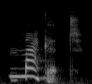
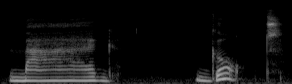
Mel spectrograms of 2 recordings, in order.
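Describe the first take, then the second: First: The second syllable has a weak, reduced vowel. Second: The second syllable has a full short vowel. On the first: It is the usual everyday pronunciation. "maggot is the way we would usually say it" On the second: It is said to help with spelling. "I'm going to give you a spelling language because the way we actually say it isn't very helpful"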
